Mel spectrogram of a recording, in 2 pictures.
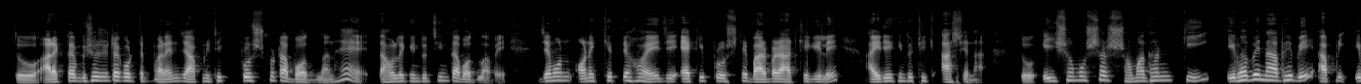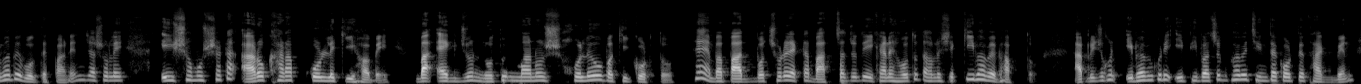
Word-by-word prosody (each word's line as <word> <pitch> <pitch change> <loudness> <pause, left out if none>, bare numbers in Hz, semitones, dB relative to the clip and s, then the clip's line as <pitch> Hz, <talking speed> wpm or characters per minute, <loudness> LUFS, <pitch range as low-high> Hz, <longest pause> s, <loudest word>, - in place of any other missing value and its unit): তো 105 - +1 0.2
আরেকটা 125 +7 +6
বিষয় 185 +3 0
যেটা 185 +1 +3
করতে 165 -1 0
পারেন 125 +3 +2
যে - - +3
আপনি 145 +3 -8
ঠিক 170 0 -3
প্রশ্নটা 175 +1 +2
বদলান। 110 -1 -1
হ্যাঁ 240 -2 -1 0.2
তাহলে 135 +5 +2
কিন্তু 150 0 -4
চিন্তা 175 -2 0
বদলাবে। 480 - -3 0.4
যেমন 180 +3 +3 0.2
অনেক 160 +3 0
ক্ষেত্রে 180 0 0
হয় 135 -6 +3
যে 140 - -1 0.2
একই 135 +6 -5
প্রশ্নে 150 +1 -1
বারবার 130 +2 +6
আটকে 140 +5 -5
গেলে 125 -1 +1 0.4
আইডিয়া 150 +5 +4
কিন্তু 165 +1 -3
ঠিক 165 -3 -7 0.2
আসে 125 +1 -6
না। - - -13 0.4
তো 110 - -1 0.2
এই 155 - -2
সমস্যার 190 +2 -2
সমাধান 160 +6 -2 0.2
কি? 175 -4 -4 0.4
এভাবে 195 +7 +5
না 190 - +7
ভেবে 200 -3 +3 0.2
আপনি 170 +5 -3 0.2
এভাবে 220 +6 +2
বলতে 125 -5 -2
পারেন 100 - -6
যে, - - -9
আসলে 185 -1 -2 0.5
এই 185 - 0
সমস্যাটা 205 +4 -2 0.2
আরো 185 - +7
খারাপ 190 0 +1 0.2
করলে 170 -2 +5
কি 135 - 0
হবে? 110 - -1 0.4
বা 155 - +12 0.2
একজন 155 +5 -2
নতুন 140 +7 -1
মানুষ 175 +1 +2 0.2
হলেও 185 +3 +4
বা 160 - +3
কি 150 - -4
করতো? 440 0 -3 0.3
হ্যাঁ 280 -3 +1
বা 150 - +4
৫ 130 -1 +9
বছরের 185 +6 +1
একটা 175 - -4
বাচ্চা 120 +8 0
যদি 175 +1 -2
এখানে 165 0 0
হতো 155 +8 -1
তাহলে 160 0 -2
সে 170 - -4
কিভাবে 230 -5 +2
ভাবতো। - - -7 0.5
আপনি 155 +2 -1
যখন 210 +4 -3 0.2
এভাবে 180 +6 +2
করে 225 -1 0
ইতিবাচকভাবে 190 +6 -1
চিন্তা 185 +1 -1
করতে 170 +1 +1
থাকবেন, 115 -2 -3
170 Hz, 180 wpm, -26 LUFS, 145-185 Hz, 0.5 s, বা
